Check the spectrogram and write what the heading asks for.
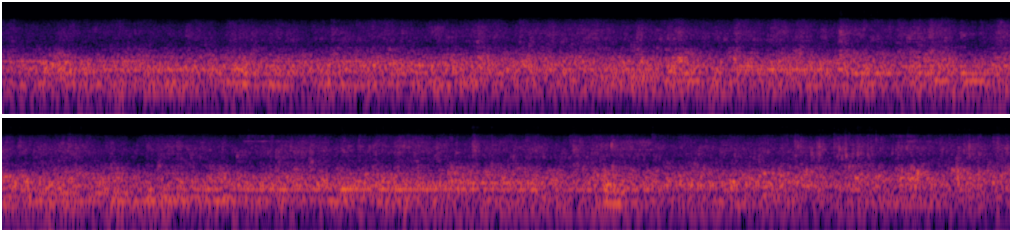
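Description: Steady rushing of running water.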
